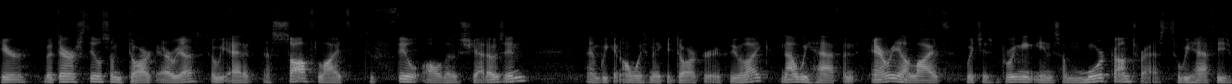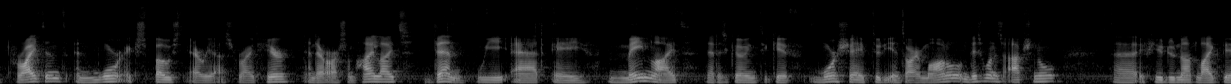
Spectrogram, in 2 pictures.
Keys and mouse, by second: 2.0 click, 2.5 click, 3.0 click, 8.2 click, 9.2 click, 9.7 click, 16.7 click, 17.1 click, 17.7 click, 18.7 click, 19.0 click, 20.4 click, 22.6-23.5 drag.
